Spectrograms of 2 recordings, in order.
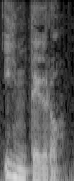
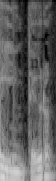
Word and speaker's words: íntegro: Es la misma palabra, entero e íntegro son la misma palabra. Provienen de la misma raíz latina, pero íntegro, pronunciado con esa pronunciación esdrújula, sí, con esa G ahí entre medio, íntegro, es una pronunciación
